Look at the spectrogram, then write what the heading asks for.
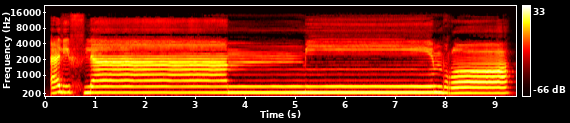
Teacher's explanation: مراعاة التفخيم في الراء وإعطاء الحروف الطبيعية مقدار حركتين مدها مدا طبيعيا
